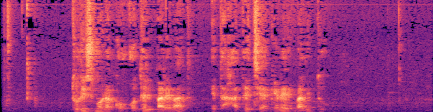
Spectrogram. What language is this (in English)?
Basque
